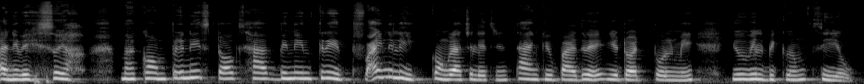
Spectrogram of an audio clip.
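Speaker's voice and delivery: usual speaking voice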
